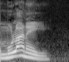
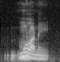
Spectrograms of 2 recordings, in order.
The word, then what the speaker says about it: Mulaney: Más, eh, más en este caso, Mulaney. Mulaney. Mm. ¿Lo he dicho bien? – Mulaney.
